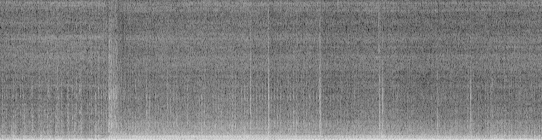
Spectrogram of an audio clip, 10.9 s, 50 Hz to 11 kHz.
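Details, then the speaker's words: 1981 Ford Mustang 5.0 V8 with carburetor, revived after sitting: rough, uneven idle with occasional stumbles, but idling better than before now that the fuel pump feeds the carb directly. The old pump was apparently restricting fuel. Owner suspects a fouled plug holding heat. "I think that it's probably got a plug that's got a bunch of stuff on it and it's holding heat on that plug so it it's keeping it's letting it keep firing is what I think it's doing"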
